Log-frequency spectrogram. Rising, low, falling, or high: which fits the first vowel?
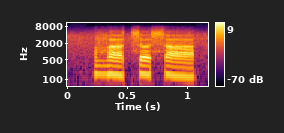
low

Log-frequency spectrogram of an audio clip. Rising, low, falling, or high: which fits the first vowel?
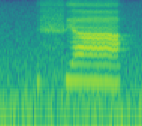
low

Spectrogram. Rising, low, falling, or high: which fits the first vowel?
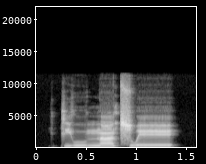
low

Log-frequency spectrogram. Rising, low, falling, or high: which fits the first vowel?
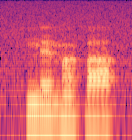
high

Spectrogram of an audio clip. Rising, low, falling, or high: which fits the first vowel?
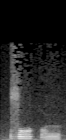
high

